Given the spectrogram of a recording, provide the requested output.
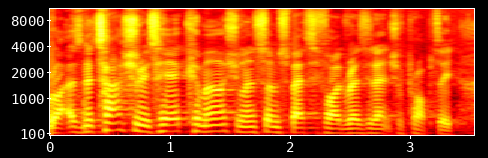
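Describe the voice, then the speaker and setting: A man's voice amid noticeable background noise. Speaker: pension expert speaker. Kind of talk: presentation to live audience. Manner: halting, frequent repetitions.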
